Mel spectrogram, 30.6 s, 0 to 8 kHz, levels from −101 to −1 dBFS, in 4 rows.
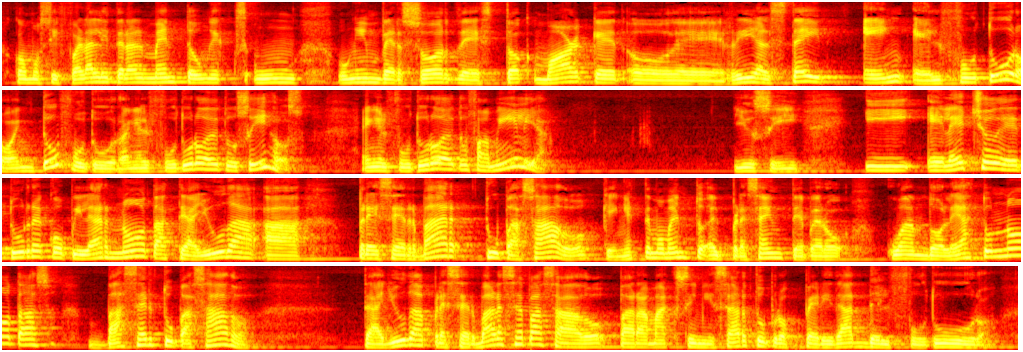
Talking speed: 150 wpm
